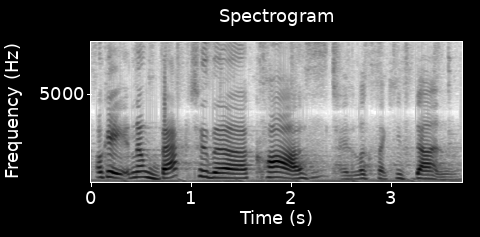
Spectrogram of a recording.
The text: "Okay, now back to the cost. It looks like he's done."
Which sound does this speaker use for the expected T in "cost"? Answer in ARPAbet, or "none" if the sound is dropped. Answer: T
